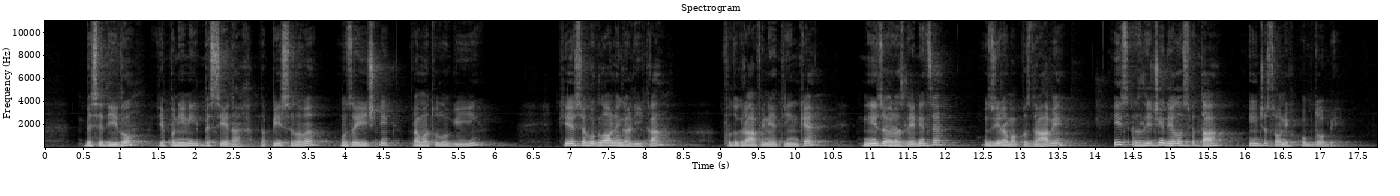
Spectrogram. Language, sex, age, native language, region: Slovenian, male, 30-49, Slovenian, Posavska region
